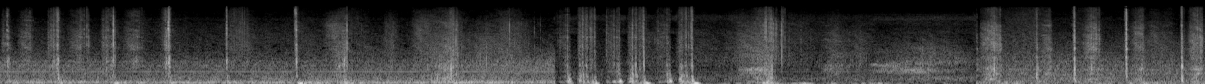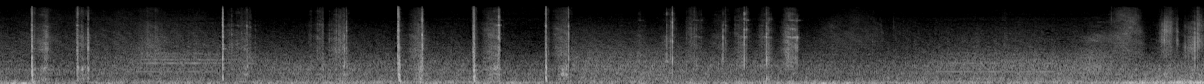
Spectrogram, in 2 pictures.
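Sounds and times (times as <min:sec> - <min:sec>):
stone tools scraping bone: 0:00.0 - 0:02.5, 0:09.8 - 0:13.0, 0:14.2 - 0:14.6, 0:15.2 - 0:17.8, 0:18.7 - 0:20.1
low steady rumble: 0:00.0 - 0:06.1, 0:07.0 - 0:24.0.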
